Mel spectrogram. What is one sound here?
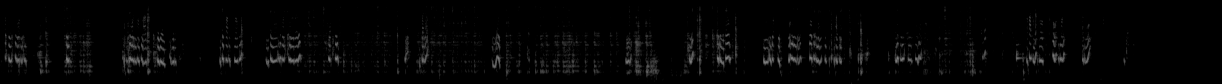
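A metal key clicks and scrapes against a radiator valve.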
